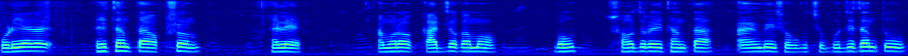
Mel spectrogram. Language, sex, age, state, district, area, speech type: Odia, male, 30-45, Odisha, Malkangiri, urban, spontaneous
